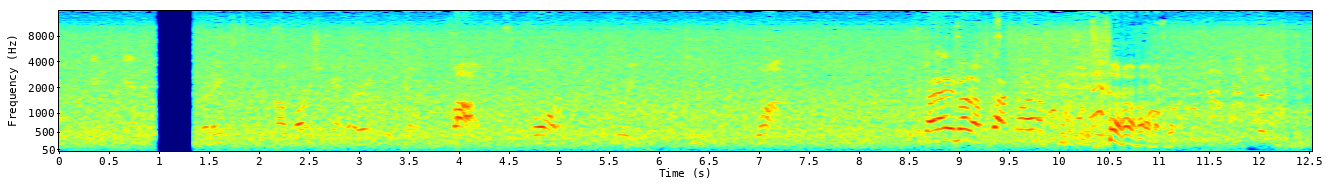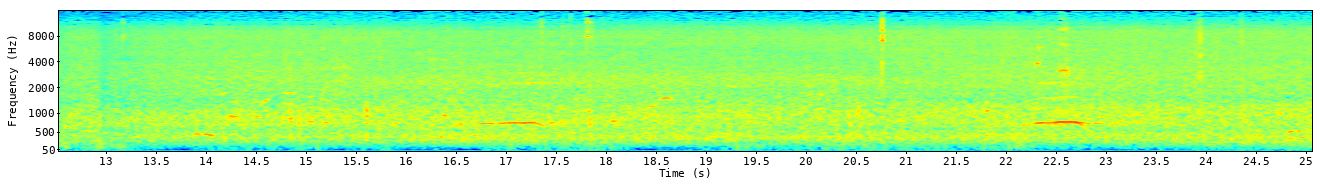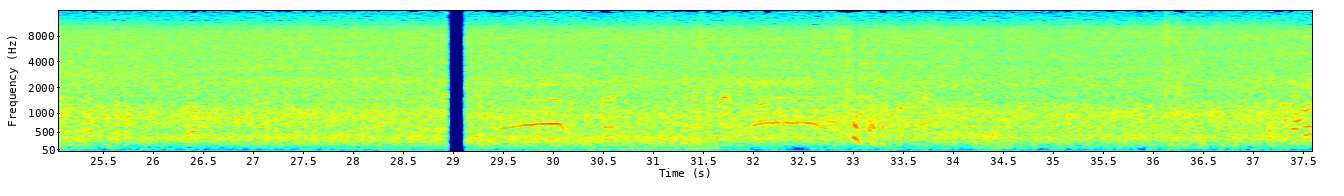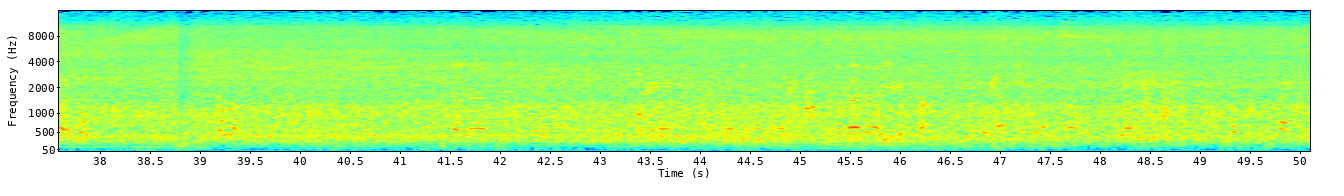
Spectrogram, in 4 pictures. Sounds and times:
Outside, rural or natural: 0:00.0 - 0:50.1.

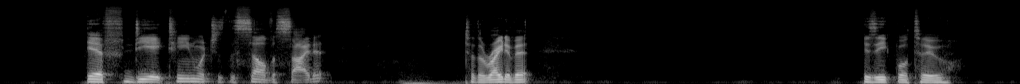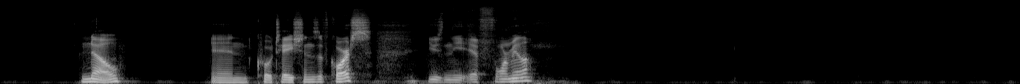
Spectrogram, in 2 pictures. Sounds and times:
Speech: 0:00.8 - 0:03.4, 0:04.6 - 0:05.4, 0:08.6 - 0:09.7, 0:11.0 - 0:11.5, 0:12.3 - 0:15.7.

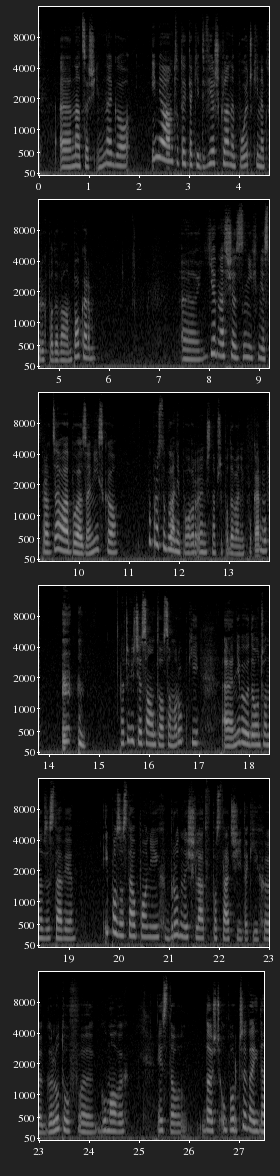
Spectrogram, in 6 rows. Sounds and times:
Speech: 0:00.4 - 0:05.8, 0:07.4 - 0:10.8, 0:11.4 - 0:13.9, 0:15.4 - 0:24.8, 0:25.4 - 0:27.5.

